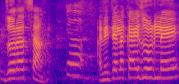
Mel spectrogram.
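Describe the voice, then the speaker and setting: A woman's voice: sits high, normal speed, sharp tone. A woman teaching young children in a classroom, coaxing answers with repeated short questions. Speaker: primary school teacher.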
